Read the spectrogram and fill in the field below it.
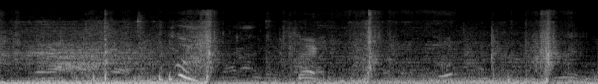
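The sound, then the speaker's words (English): A baseball bat cracks against the ball as Tigers hitter Spence, nicknamed Torque, takes spring training batting practice: about five sharp, loud hits at irregular intervals, with murmuring voices and steady background noise underneath. “He is smashing that ball.”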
